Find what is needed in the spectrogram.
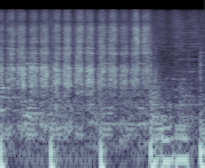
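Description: Abrasive rust-cleaning sponge blocks scrubbing rust off a black metal pot, a dry rubbing scratch repeated stroke after stroke. Background music with a steady beat about twice a second runs under it.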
